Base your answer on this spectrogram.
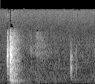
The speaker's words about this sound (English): Shut the door, Chester. You can go out or stay in, but shut the door.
